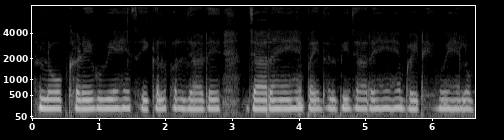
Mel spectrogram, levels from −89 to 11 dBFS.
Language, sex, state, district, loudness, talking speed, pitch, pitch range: Hindi, female, Maharashtra, Dhule, -23 LUFS, 180 wpm, 195 Hz, 190-200 Hz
